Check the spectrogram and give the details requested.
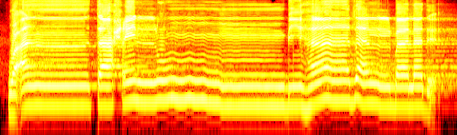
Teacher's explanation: Kemudian balad, huruf dalnya dipantulkan atau diqalqalahkan, ya, karena dia sudah berada di ujung ayat atau di ujung bacaannya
